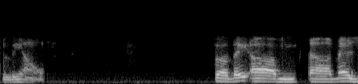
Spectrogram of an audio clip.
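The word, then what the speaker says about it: Lyon: I'm pronouncing that right but it's spelled l yo n so I'm guessing it's Leon so they um um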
